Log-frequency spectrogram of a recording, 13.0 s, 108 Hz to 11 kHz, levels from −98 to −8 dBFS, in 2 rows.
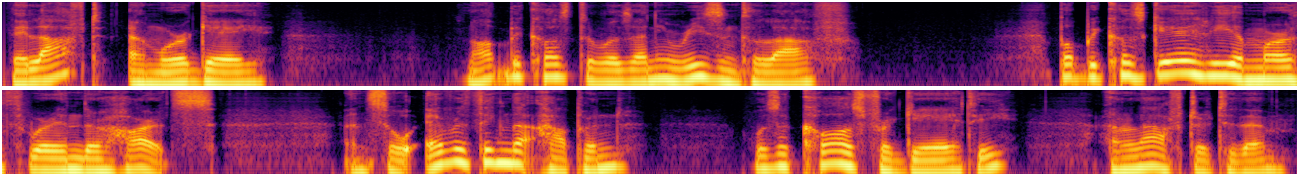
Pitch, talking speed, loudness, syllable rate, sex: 145 Hz, 165 wpm, -17 LUFS, 5.9 syllables/s, male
